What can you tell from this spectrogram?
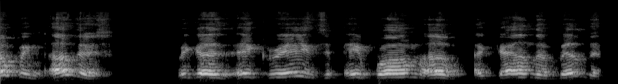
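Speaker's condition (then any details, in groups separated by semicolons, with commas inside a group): ALS, speech-generating device; onset in hands and arms, tracheostomy; diagnosed nine years ago, tracheostomy ventilation, paralyzed six years; fully dependent on eye gaze device to communicate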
